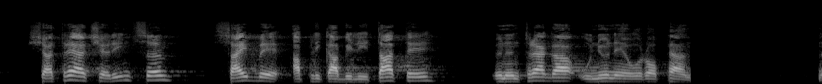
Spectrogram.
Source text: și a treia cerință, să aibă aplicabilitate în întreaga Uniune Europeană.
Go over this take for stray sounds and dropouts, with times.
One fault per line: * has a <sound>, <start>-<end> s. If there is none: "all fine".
all fine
